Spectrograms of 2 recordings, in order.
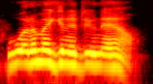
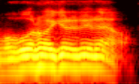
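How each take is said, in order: First: It sounds like a genuinely curious, open question. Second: It sounds like a hopeless statement, not asking.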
